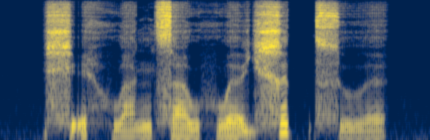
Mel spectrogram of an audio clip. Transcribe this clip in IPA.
xḛ˧˥hwa˨˦ŋsa˧w hwə̰ː˧˨jxə˦˥t̚ su˧ə̯

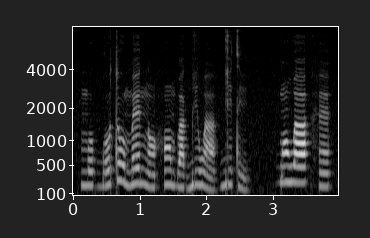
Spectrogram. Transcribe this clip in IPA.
mo˨ ɡ͡bo˨˦to˦˨mɛ˧ nɔ̃˨hɔ̃˧ ba˨ɡ͡bi˧wã˨ | ɡi˧ti˨ | ɡ͡bɔ̃˦wa˦ | hɛ̃˧

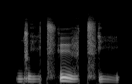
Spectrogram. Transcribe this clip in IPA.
ɡli̤t͡sʼyv t͡sʼi̤

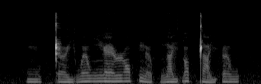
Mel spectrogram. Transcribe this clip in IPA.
mu˨˩k̚ʈəː˨˩jwə˧wŋɛ˧ ɹɔ˦˥p̚nəː˨˩p̚ na˧jɗɔ˦˥p̚ʈa˨˩˦jʔə˧w

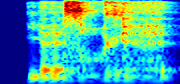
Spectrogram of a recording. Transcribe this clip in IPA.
jɛ zɑ̤ ɣɛ̤

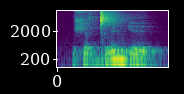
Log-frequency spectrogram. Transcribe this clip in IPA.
ʃɐɡ͡ǀenʲe

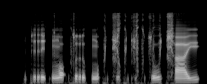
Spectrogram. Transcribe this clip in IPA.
pri˨˩t̚ŋɔ˥˩ʔ kru˨˩k̚ŋo˥˩k̚ t͡ɕo˨˩k̚ t͡ɕu˨˩k̚suː˥˩t͡ɕʰaː˦˥j

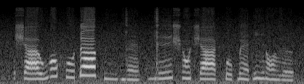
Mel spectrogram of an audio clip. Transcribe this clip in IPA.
ʃaː˨wɔ˦fo˧ɗaː˦ piː˨ɡɛ̃˨ | ɡeː˨˦ʃɔ̃˧ ʃaː˨k͡po˨ɓɛ̃˨ ɗĩ˧ɾɔ̃˨zə˨

